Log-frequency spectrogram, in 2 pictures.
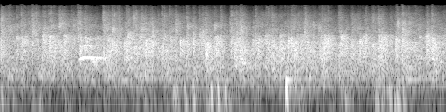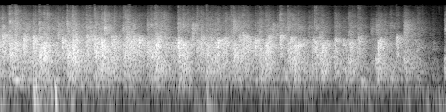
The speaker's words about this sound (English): A powerhouse indeed. Help me by giving a big round of applause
